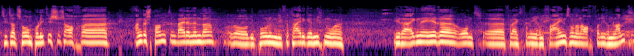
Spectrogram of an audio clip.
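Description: Fairly quick speech from a man with a Dutch accent, fairly high in pitch, with fairly even intonation, very even loudness and noticeable background noise. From Netherlands. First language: Dutch (speaking German). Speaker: co-commentator. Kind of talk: live commentary.

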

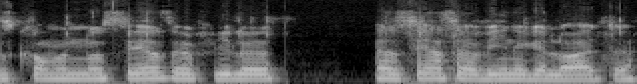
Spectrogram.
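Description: A man's fairly high voice at a moderate pace, flat and monotone in intonation. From Austria, Tulln (Lower Austria). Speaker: football pundit. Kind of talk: casual chat. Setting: remote call.

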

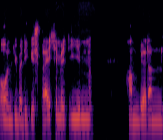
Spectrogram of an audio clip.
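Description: Against a quiet background, a man of medium pitch speaks at a fairly slow pace, the sound dry and close with no echo. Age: 20s. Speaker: futsal player and master's student. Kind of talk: casual interview. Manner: halting, with repetitions and fillers.

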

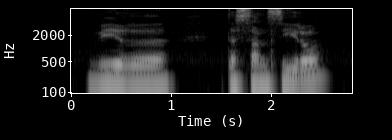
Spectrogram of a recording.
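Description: Somewhat breathy, a man speaks with a dark, mellow tone at a fairly high pitch, his intonation fairly even. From Germany. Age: 20s. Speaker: podcast host. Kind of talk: casual chat.

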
